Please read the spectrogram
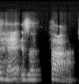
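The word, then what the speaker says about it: ث: it's pronounced is um we put our tongue at the tip of our teeth and slight air passes through our mouth and we just say Tha yeah so it's not a star which often gets confused with it's a Tha yeah well done that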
